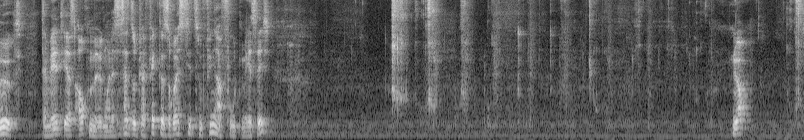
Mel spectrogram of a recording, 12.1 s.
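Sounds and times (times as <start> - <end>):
crunching of crispy fried potato: 5.4 - 12.0.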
